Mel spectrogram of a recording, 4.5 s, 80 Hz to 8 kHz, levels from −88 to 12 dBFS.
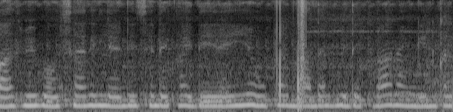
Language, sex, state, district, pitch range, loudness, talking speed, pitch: Hindi, female, Bihar, Sitamarhi, 245-255 Hz, -24 LUFS, 240 wpm, 250 Hz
